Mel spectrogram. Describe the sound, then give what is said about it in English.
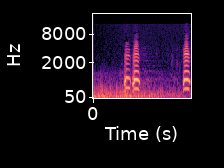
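Trumpeter swans roosting on the water near the ice edges call with rich, resonant, trumpet-like honks, three loud calls, the first two close together and the third after a pause, over a low murmur. “The trumpeter swan has this really rich trumpet-like call.”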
